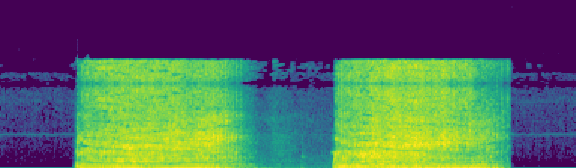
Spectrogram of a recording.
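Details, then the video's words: Two long, throaty roars from a walrus, each about a second long with a steady low hum and rough upper tone, the first tailing off into a quieter groan before the second begins. "Walrus sounds"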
